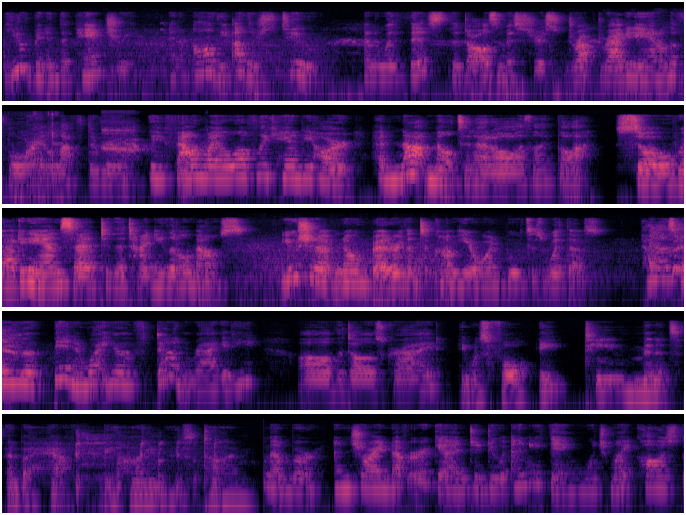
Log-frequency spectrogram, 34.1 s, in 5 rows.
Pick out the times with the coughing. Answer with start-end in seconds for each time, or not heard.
7.2-8.1, 20.1-20.8, 27.8-29.6.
